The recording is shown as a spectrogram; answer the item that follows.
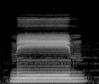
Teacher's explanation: মিম দুই ঠোঁট থেকে উচ্চারণ মিলানো ঠোঁট ছেড়ে দিয়ে আবার মিলালেই হয়ে যায় মিম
